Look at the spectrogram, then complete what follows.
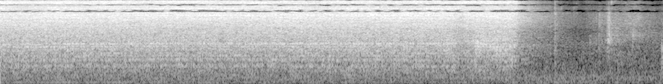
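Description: Aerosol bug spray can hissing in one long continuous spray that cuts off suddenly about three and a half seconds in.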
